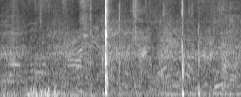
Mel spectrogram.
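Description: Two sharp smacks of hands and forearms hitting a volleyball in play, the louder about a second in and another near the end, over faint voices.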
